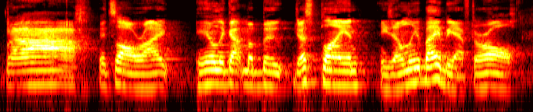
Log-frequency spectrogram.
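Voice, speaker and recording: A woman voicing a huge, soft-hearted male gamekeeper in a deep, gruff but tender voice. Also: steady tone, moderate pace.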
